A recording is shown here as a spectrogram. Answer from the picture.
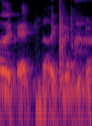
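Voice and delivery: unvoiced, trailing whisper. Real, not acted. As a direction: breathe the word away softly. Repeated word, trailing off.

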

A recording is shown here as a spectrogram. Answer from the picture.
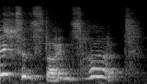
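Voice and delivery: hammed-up hurt. Playing wounded country.

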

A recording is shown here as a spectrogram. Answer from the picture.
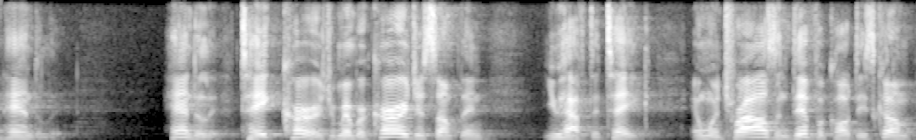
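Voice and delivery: ordinary talk, nothing marked

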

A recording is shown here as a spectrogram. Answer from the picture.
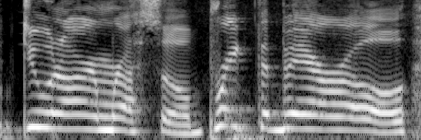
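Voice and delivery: ordinary delivery

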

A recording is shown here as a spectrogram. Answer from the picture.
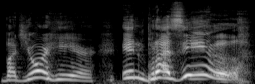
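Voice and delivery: loud, slow gloat; slow loud mock villain taunt. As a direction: savour each word like a smug villain.

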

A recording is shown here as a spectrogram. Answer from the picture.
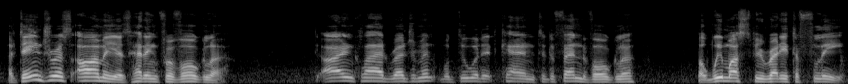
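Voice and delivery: the mayor warns the villagers from the stage; mayor's announcement. Acted. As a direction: announce the danger to the crowd. Mayor addresses the crowd.

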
